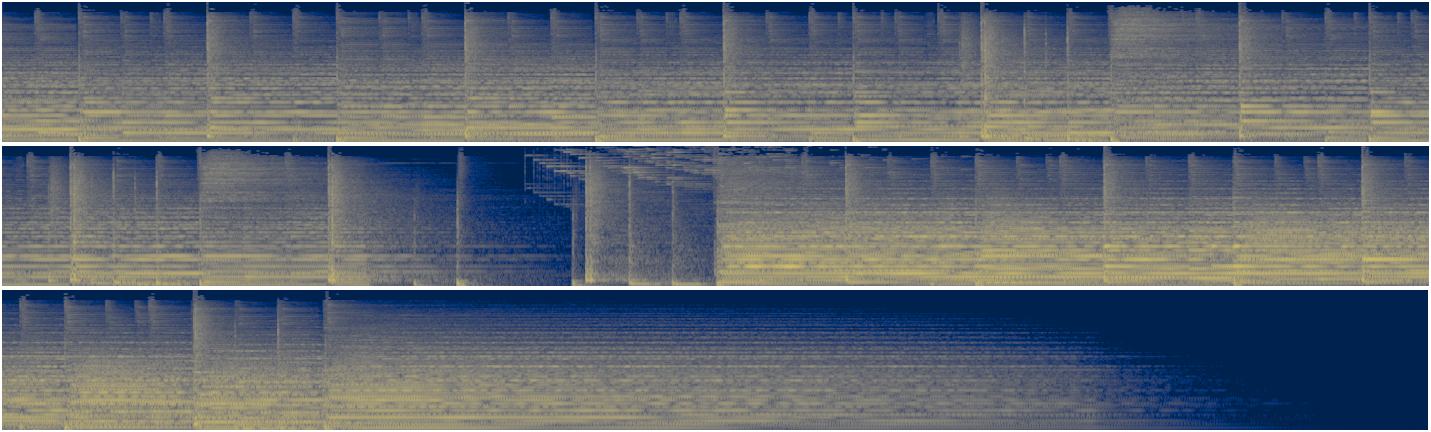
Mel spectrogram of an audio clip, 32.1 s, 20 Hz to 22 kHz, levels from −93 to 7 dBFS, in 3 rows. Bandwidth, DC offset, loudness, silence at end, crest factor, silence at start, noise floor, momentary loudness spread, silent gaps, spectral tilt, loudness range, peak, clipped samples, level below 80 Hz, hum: over 20 kHz; under 0.1%; -19 LUFS; 2.7 s; 20 dB; 0 s; under -90 dBFS; 14 LU; none; -4.5 dB/octave; 10 LU; 0 dBFS; under 0.1%; -38 dBFS; 50 Hz at -55 dBFS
